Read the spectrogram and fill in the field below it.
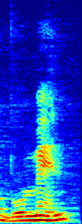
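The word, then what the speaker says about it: women: ई आ जाता है, इसका उच्चारण ही बदल जाता है, विमेन कहा जाता है, वुमन, वुमेन, वीमेन,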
